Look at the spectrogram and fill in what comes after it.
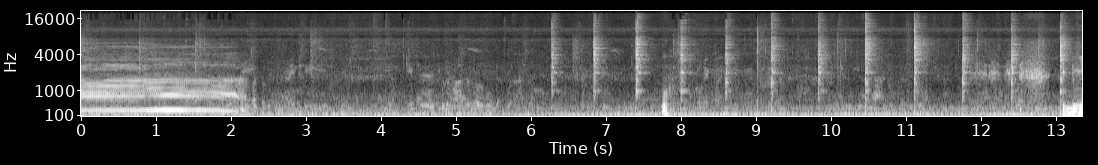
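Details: Madura cattle at a kerapan sapi bull race held at Lap Asemanis for the HUT Jiwa Jawa celebration: one steady, drawn-out moo lasting about two seconds, followed by crowd chatter and a run of sharp, repeated clicks or taps.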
